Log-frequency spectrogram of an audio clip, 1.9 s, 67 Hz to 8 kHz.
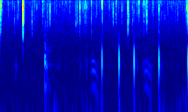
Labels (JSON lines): {"label": "biophony, knock croak", "recorder": "SoundTrap 300"}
